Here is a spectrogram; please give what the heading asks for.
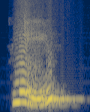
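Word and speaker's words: phlegm: First वाला क्या था, जब जी के बाद एम हो तो जी साइलेंट रहेगा, फ्लेम।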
